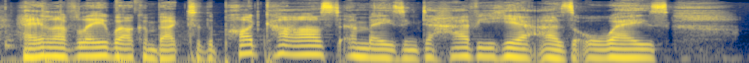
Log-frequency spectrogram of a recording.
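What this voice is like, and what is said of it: Strained, nearly lost voice. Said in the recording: “I am almost losing my voice.”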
